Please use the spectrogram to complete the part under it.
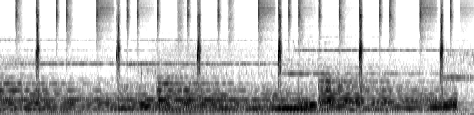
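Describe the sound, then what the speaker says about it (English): A club R&B beat plays alone: steady melodic chords and a bass line under crisp, evenly spaced hi-hat ticks, with a shaker layered in to add bounce to the hat pattern. "Then we got a shaker to add to the bounce of the hi-hats."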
